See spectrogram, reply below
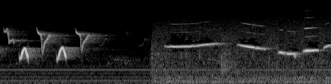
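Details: White-rumped shama song from a male and female pair: three bright up-and-down whistled notes, then after a jump in background hiss a smooth drawn-out whistle rising and falling.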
